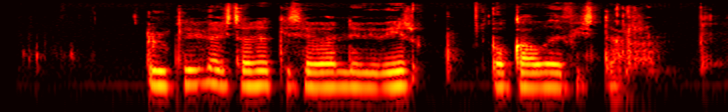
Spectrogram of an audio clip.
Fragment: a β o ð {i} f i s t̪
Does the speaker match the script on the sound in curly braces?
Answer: no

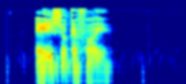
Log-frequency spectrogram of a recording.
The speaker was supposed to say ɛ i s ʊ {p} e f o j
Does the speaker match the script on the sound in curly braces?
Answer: no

